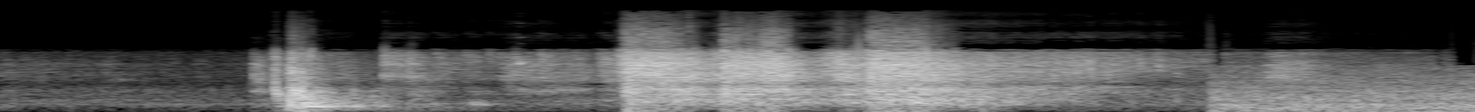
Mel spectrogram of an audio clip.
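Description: A man falls from a footbridge and splashes into water.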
